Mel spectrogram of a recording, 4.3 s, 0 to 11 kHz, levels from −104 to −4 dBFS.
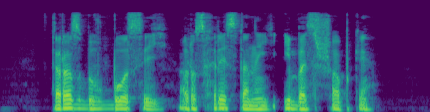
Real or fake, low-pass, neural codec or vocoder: fake; 7.2 kHz; codec, 16 kHz, 16 kbps, FreqCodec, larger model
